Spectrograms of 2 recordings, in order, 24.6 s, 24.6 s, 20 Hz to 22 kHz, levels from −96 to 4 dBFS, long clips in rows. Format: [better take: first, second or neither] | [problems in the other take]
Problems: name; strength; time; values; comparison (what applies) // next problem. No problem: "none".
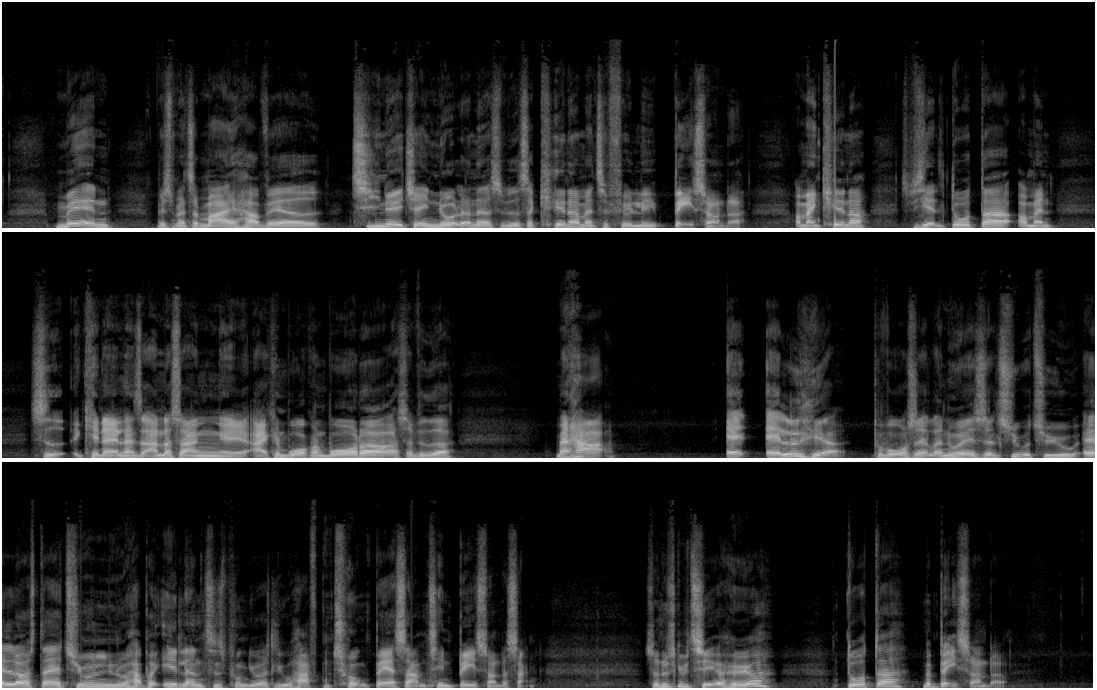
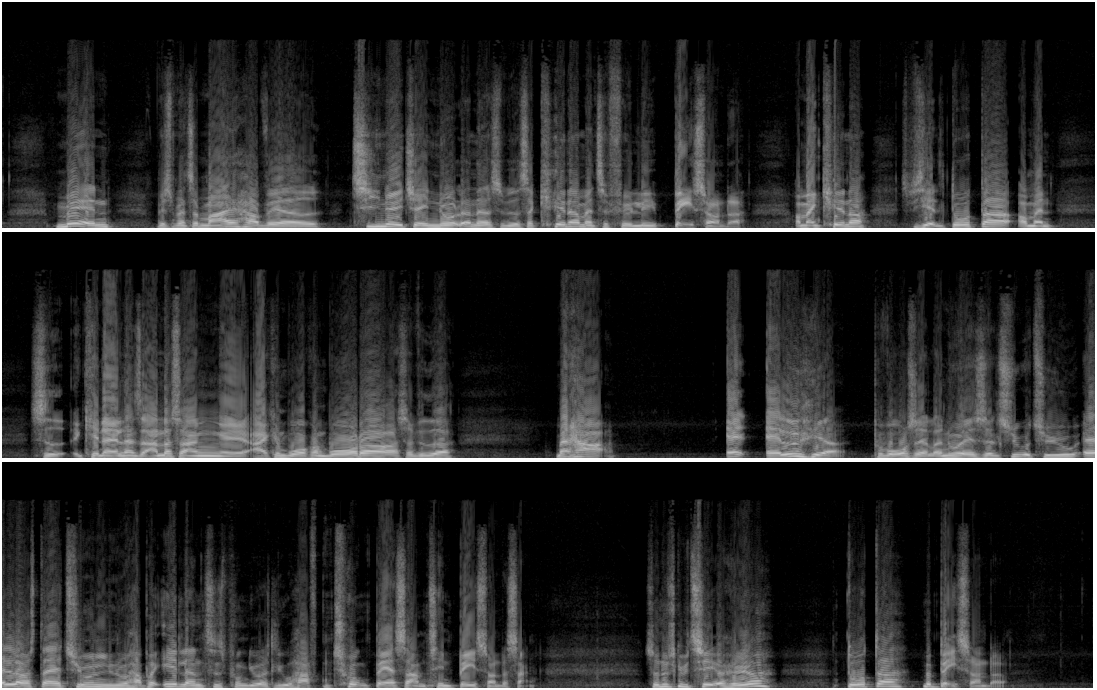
first | distortion; slight; 5% of the sound clipped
